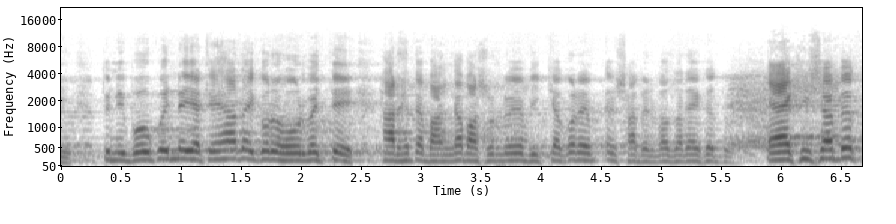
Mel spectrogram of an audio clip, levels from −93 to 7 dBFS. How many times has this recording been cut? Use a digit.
1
